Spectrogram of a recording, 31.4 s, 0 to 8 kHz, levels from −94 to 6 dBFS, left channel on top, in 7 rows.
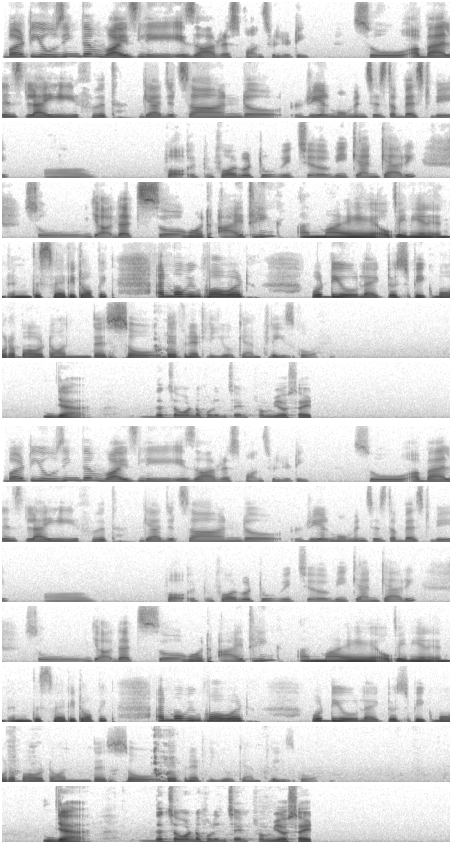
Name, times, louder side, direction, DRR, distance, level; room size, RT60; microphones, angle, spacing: voice 1, 0.0-3.1 3.5-9.0 9.4-9.9 10.6-25.6, left 1 dB, 55° left, 2.3 m, -29 dB
voice 2, 27.3-27.7 28.3-30.0, right 5 dB, 65° right, 0.5 m, -28 dB
open air
head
